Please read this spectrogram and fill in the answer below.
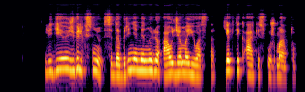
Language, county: Lithuanian, Kaunas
